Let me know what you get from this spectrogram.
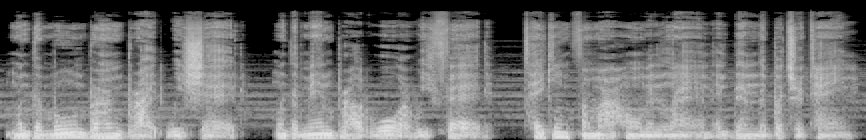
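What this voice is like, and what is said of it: Guttural, unnatural possessed voice. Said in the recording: “in a guttural voice that was not her own”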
